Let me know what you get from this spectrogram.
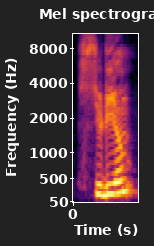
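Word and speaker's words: Psidium: वैज्ञानिक नाम होता है सीडियस का वैज्ञानिक नाम इसका इंग्लिश में देखेंगे अलग है थोड़ा सा पी साइलेंट है पी एस आई डी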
